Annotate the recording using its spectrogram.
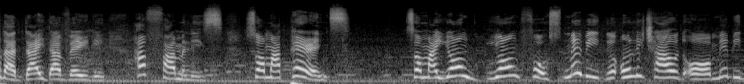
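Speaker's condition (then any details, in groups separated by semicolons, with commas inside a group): No condition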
